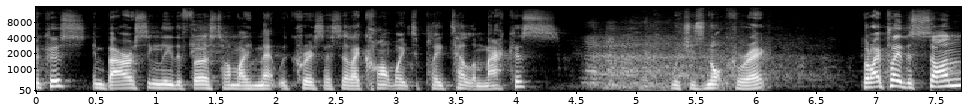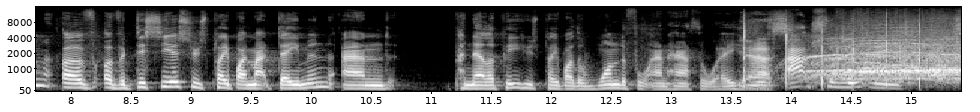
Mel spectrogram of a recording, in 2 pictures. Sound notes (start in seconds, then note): 4.5 laughter; 13.6 cheers and applause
